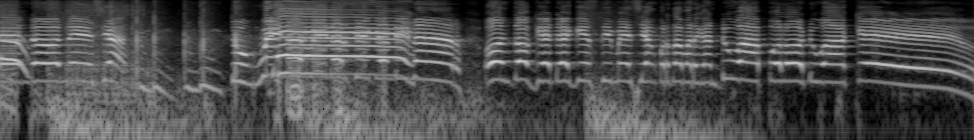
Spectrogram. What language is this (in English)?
Indonesian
